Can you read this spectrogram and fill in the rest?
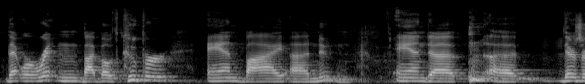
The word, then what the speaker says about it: Cowper: They pronounce it Cooper in England.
